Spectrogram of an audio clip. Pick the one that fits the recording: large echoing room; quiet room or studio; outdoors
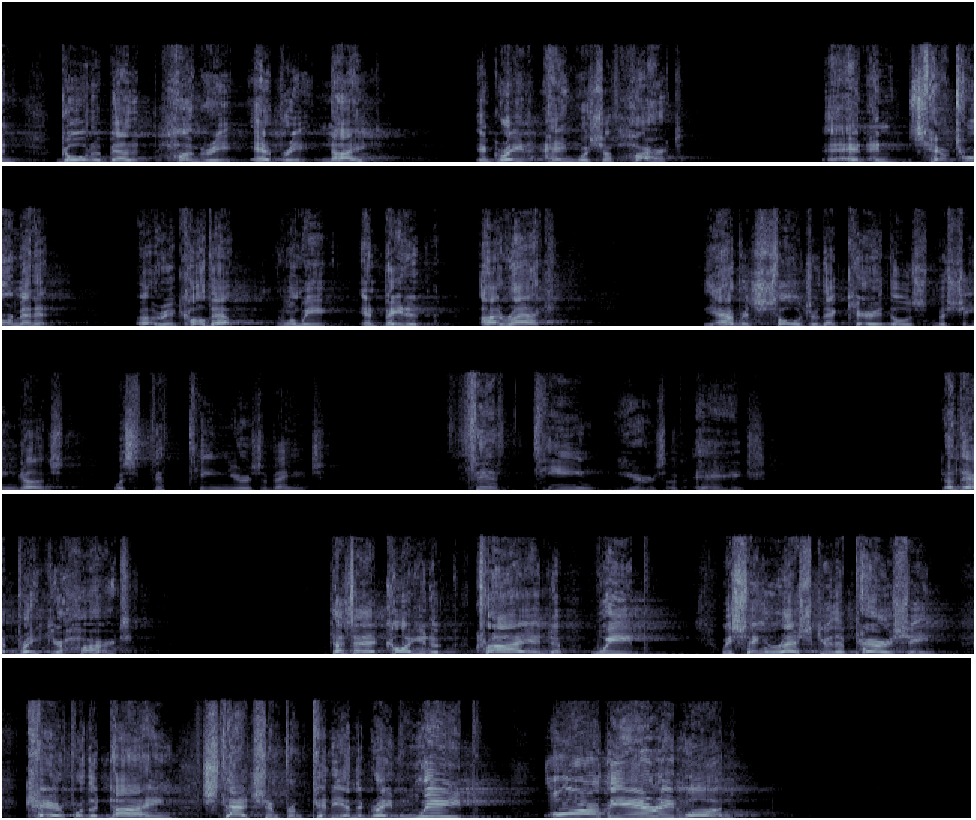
large echoing room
